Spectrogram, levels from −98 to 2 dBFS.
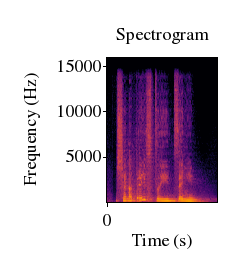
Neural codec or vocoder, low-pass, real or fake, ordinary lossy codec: codec, 44.1 kHz, 0.9 kbps, DAC; 14.4 kHz; fake; none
